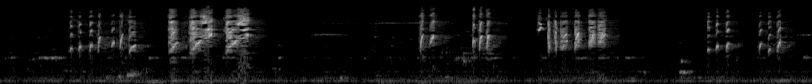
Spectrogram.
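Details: European goldfinch, ready and in complete plumage, sings clusters of quick, bright twittering notes in bursts of one to two seconds separated by brief silences.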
